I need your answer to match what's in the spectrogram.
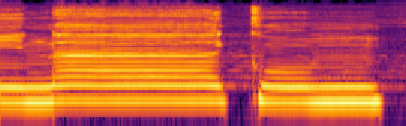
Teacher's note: Huruf na kita panjangkan dua harakat karena terdapat alif kecil di depannya.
